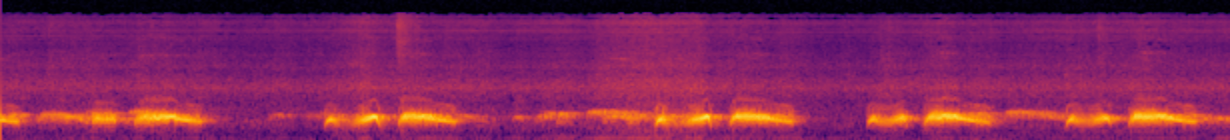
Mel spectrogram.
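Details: Spotted dove used as a trapping decoy gives repeated husky cooing phrases, two or three notes bunched together then a brief gap, the pattern cycling steadily.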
